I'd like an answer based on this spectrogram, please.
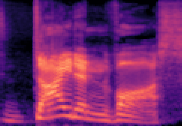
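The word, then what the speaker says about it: Dryden Voss: Anyway, the yacht arrives according to this caption, I've gotten his name wrong the whole time. It's Dyden Voss.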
